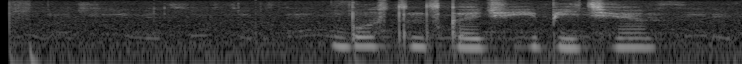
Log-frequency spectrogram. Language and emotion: Russian, neutral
